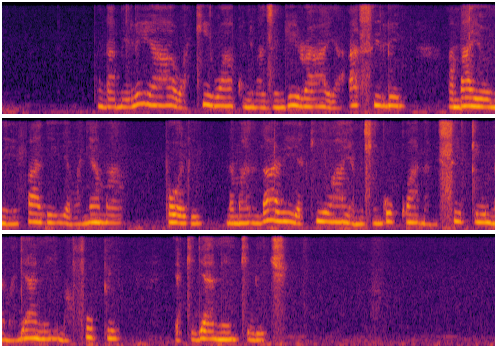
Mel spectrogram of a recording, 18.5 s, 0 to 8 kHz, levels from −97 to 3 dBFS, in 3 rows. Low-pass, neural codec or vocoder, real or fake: 7.2 kHz; vocoder, 22.05 kHz, 80 mel bands, WaveNeXt; fake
